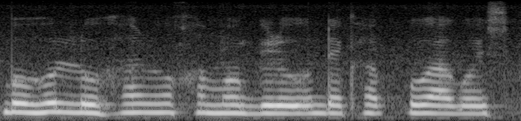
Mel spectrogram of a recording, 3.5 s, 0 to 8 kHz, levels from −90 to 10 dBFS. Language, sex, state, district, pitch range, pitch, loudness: Assamese, female, Assam, Sonitpur, 195-215 Hz, 200 Hz, -14 LUFS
